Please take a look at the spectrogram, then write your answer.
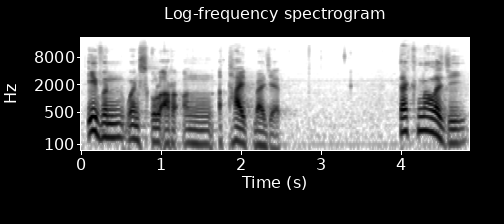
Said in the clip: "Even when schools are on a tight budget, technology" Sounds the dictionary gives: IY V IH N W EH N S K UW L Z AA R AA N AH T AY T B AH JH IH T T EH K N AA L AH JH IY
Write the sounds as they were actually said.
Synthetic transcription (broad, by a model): IY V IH N W EH N S K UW L AA R AA N AH T AY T B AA JH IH T T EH K N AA L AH JH IY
